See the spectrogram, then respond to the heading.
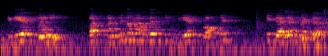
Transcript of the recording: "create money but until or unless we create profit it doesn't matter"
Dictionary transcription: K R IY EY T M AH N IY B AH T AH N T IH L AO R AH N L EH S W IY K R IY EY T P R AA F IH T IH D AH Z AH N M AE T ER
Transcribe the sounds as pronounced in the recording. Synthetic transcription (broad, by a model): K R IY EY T M AH N IY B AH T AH N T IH N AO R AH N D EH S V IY K R IY EY T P R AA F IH T IH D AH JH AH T M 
